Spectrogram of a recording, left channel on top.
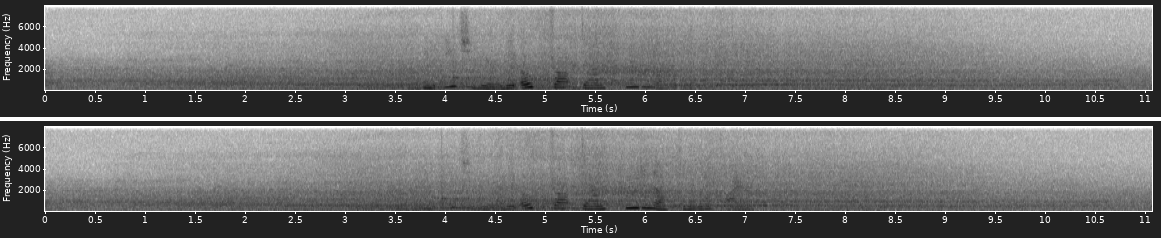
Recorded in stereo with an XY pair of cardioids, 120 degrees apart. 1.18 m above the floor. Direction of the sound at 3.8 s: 55° left.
